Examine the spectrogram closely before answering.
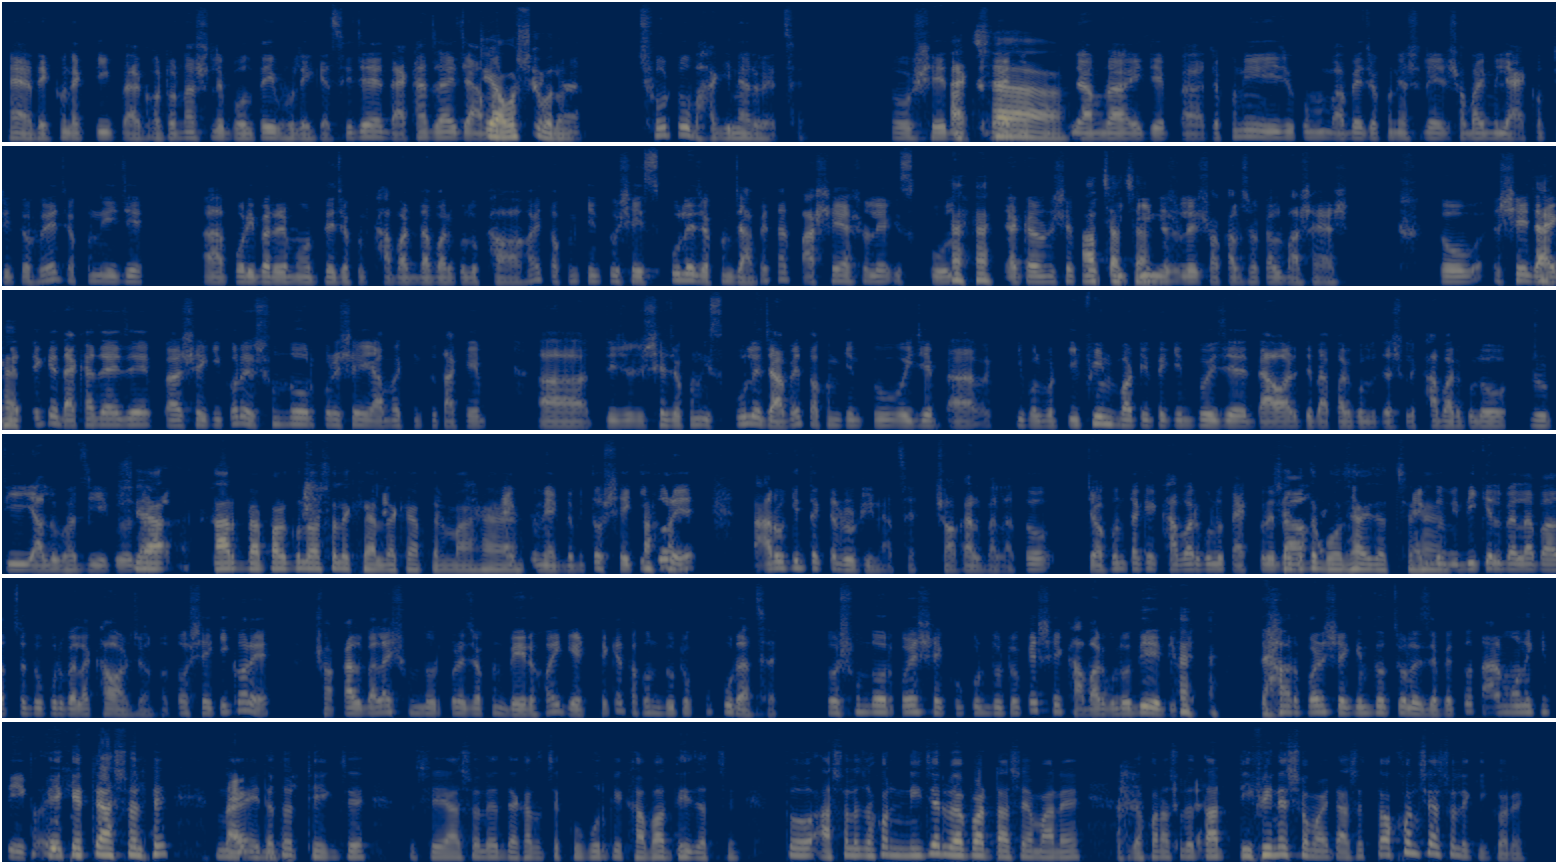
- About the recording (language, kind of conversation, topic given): Bengali, podcast, আপনাদের পরিবারের সকালের রুটিন কেমন চলে?
- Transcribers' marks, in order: chuckle; chuckle; chuckle; chuckle; laughing while speaking: "দেওয়ার পরে সে কিন্তু চলে যাবে"; laughing while speaking: "আসলে"; laughing while speaking: "দিয়ে যাচ্ছে"; chuckle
